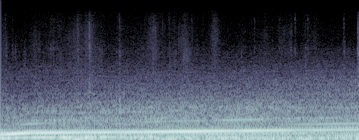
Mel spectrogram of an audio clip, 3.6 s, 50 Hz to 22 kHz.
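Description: A naturally aspirated V12 car engine accelerates steadily, its loud, smooth drone rising gradually in pitch throughout, heard close up from inside the car with no talking.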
